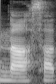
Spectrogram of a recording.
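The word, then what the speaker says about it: NASA: और यहां एक ही वर्ड की तरह प्रोनाउंस किया जाता है नासा।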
